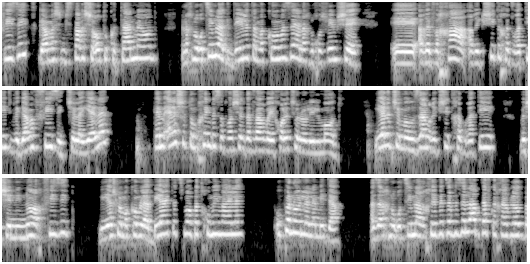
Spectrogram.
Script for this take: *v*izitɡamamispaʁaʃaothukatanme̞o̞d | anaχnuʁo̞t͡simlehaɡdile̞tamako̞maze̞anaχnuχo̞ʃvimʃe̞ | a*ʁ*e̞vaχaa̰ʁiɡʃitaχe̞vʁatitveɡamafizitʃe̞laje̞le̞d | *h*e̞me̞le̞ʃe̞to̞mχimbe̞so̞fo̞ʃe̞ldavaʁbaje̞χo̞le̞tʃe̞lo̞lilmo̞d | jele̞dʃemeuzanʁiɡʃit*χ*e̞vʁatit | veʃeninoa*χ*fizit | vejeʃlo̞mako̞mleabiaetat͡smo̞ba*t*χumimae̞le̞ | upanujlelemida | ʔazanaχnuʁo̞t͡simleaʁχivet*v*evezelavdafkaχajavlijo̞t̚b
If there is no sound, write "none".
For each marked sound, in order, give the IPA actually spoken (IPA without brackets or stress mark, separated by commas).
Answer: f, ʁ, h, χ, χ, t, z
